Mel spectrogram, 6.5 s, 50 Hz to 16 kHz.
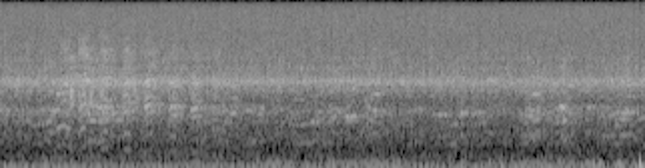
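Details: Canada Geese, resident and migratory, flying across a post-sunset sky to splash down on Sapsucker Woods Pond on December 2, 2017; faint, overlapping nasal honks in the first seconds, then softer scattered calls over a steady low rumble and a constant high hum.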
